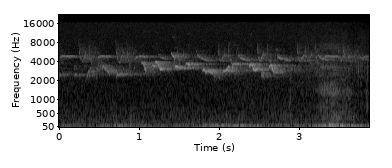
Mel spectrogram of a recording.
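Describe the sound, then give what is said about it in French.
A song thrush and a blackcap sing together outdoors, a steady stream of bright, varied whistles and warbling phrases over a soft background hush, with no one speaking. “Oui, toi t'es au moins la grive musicienne et la fauvette à tête noire.”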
